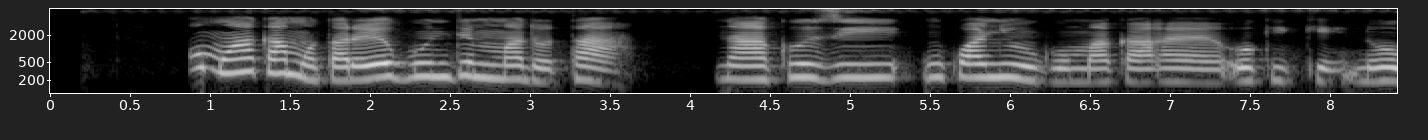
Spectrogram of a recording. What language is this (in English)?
Igbo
